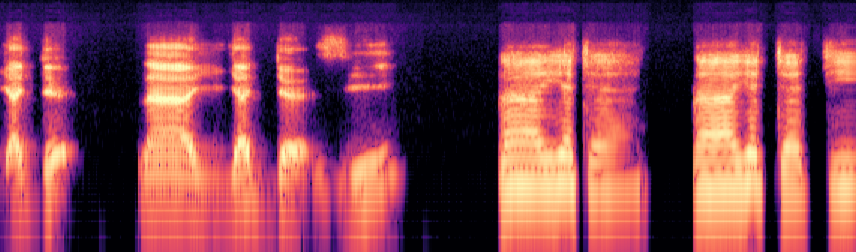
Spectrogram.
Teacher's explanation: jadi cara bacanya adalah suaranya memantul ke j dulu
